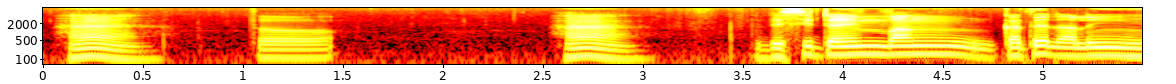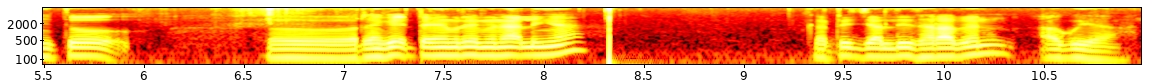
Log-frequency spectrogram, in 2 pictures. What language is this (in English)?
Santali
